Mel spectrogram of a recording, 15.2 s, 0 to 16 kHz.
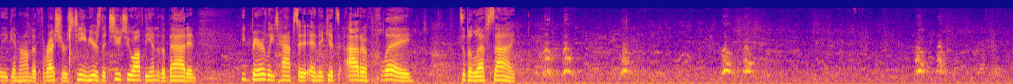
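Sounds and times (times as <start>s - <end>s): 
speech: 0.0s - 7.8s
steady crowd hum at a minor-league baseball game: 0.0s - 15.1s
dogs barking at a ballpark during a minor-league baseball game: 8.0s - 9.6s, 10.8s - 11.5s, 13.7s - 14.3s.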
